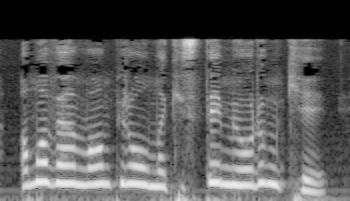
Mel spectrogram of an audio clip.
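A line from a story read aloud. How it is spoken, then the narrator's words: Shouting. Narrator (Turkish): diye bağırdı Anton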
